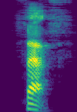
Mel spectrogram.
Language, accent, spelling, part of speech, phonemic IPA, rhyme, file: English, Australia, faff, noun / verb, /fæf/, -æf, En-au-faff.ogg
- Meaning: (noun) 1. An overcomplicated task, especially one perceived as a waste of time 2. A state of confused or frantic activity 3. A puff of smoke; a gust of wind; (verb) To blow in puffs, blow gently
